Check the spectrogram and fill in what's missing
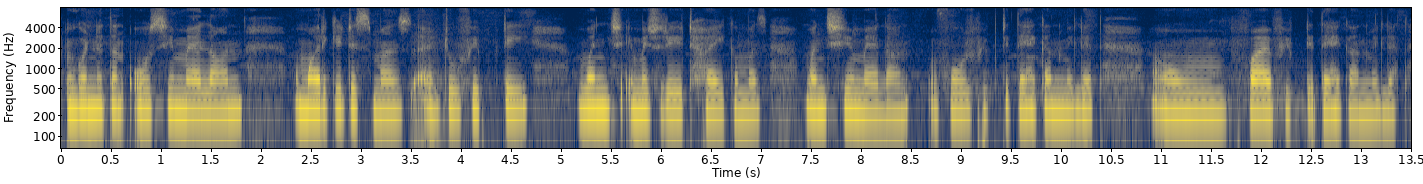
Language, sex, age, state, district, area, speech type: Kashmiri, female, 18-30, Jammu and Kashmir, Kupwara, rural, spontaneous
